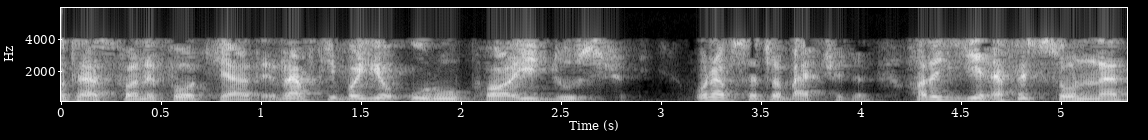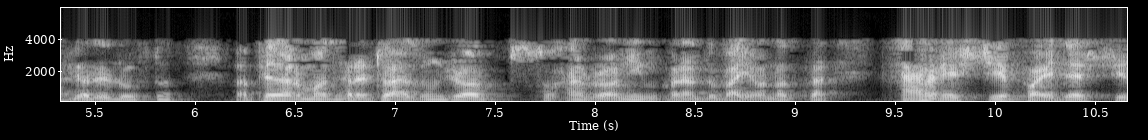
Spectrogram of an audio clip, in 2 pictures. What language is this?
Persian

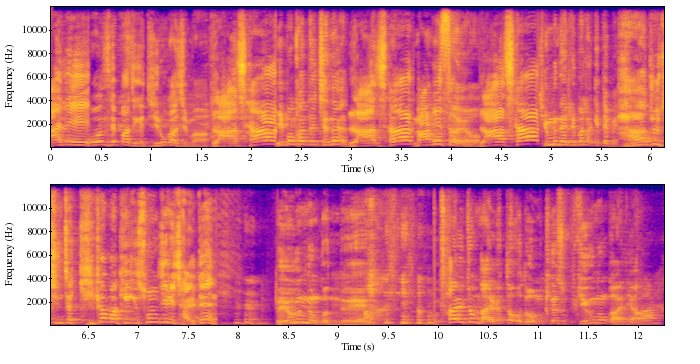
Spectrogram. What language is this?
Korean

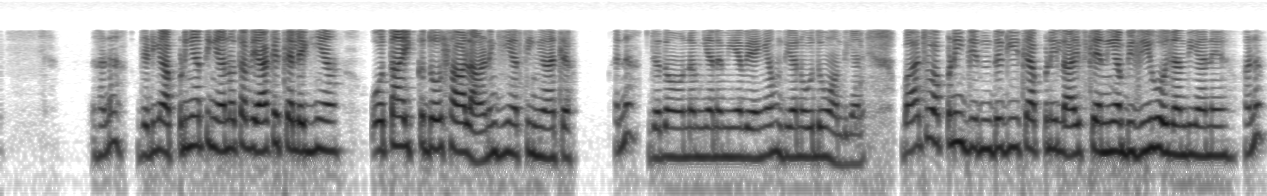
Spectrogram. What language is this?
Punjabi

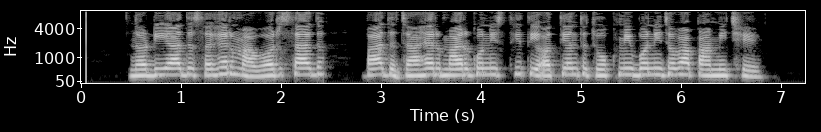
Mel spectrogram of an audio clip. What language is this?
Gujarati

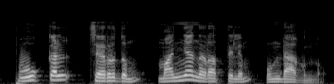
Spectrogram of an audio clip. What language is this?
Malayalam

